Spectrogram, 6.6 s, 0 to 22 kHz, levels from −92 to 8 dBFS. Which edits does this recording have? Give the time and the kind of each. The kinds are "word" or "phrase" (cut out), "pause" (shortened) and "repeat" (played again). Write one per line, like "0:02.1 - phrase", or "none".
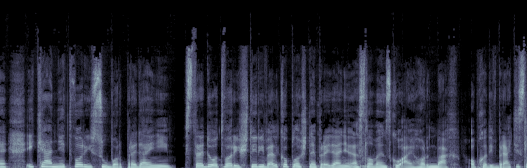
0:02.2 - pause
